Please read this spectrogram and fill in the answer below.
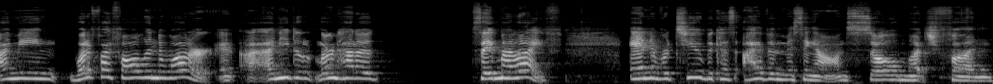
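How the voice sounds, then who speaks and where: A woman's high, bright, sharp voice, raised and projected, with lively intonation at a fairly slow pace. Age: 50s. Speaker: lifestyle vlogger. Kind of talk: casual vlog talk to camera. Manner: animated.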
